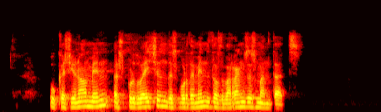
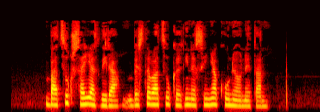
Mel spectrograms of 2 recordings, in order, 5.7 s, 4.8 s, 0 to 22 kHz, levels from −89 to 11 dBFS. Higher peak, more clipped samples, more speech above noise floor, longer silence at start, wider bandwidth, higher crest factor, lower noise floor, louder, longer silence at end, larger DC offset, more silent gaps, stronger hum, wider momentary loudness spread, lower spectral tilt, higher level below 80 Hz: about the same, -2 dBFS vs 0 dBFS; neither; first, 69 dB vs 43 dB; about the same, 0.75 s vs 0.7 s; second, 7.8 kHz vs 11.5 kHz; second, 14 dB vs 20 dB; first, -85 dBFS vs -63 dBFS; first, -16 LUFS vs -21 LUFS; first, 1.25 s vs 0.8 s; neither; neither; neither; about the same, 10 LU vs 8 LU; first, -6.5 dB/octave vs -5 dB/octave; first, -56 dBFS vs -68 dBFS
